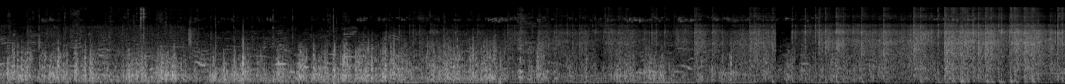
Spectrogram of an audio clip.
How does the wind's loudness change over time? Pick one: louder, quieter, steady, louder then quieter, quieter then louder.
quieter.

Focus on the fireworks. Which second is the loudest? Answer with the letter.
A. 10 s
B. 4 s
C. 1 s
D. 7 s
A.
